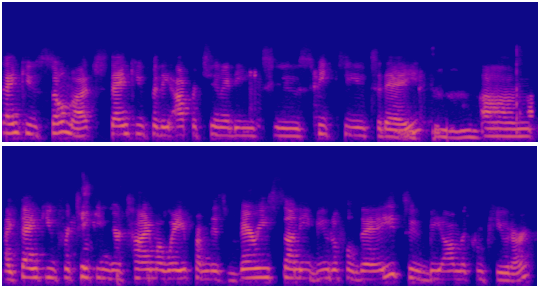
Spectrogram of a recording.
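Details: Adult woman speaking; Normal fluent speech.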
